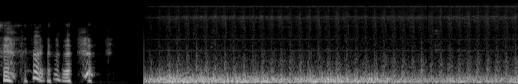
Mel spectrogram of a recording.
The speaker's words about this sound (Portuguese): E aí, mas, aí tem aquela explosão quase que nuclear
